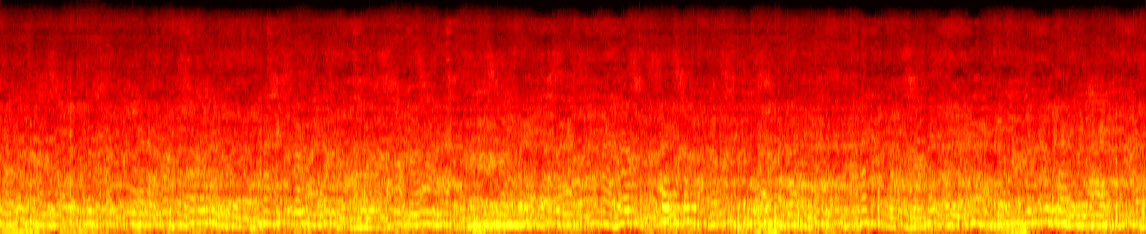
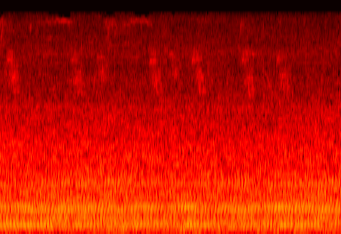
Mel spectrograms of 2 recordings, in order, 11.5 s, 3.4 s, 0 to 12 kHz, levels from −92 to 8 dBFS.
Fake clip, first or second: first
